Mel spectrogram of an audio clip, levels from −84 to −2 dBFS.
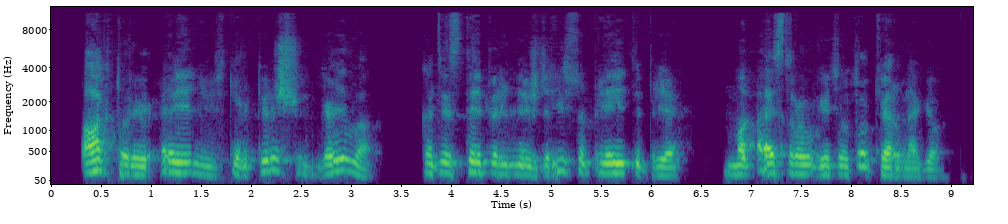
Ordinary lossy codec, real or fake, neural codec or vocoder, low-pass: AAC, 32 kbps; fake; codec, 24 kHz, 1.5 kbps, HILCodec; 10.8 kHz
